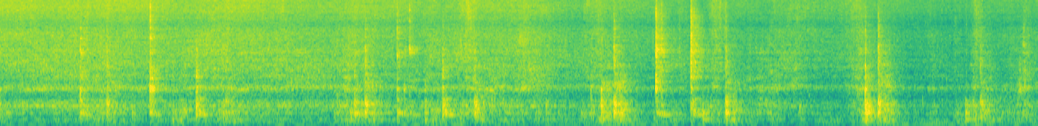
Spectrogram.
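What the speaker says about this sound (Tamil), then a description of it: "இதை எடுத்து நம்ம அப்படியே போட்டுக்கலாம். போட்டு இப்போது நல்லா ஒரு கிளறலாம்." Potato and brinjal frying in a pan for kuzhambu, stirred with a utensil: a steady sizzle underneath with repeated close scrapes and clicks of the spoon against the pan at an uneven rhythm.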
